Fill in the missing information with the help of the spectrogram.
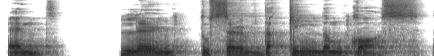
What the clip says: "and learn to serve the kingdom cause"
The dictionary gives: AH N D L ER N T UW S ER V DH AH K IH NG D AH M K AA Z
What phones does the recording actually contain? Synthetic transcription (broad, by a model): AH N D L ER N T UW S ER V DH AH K IH NG D AH M K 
